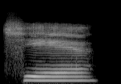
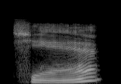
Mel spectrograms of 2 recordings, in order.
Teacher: so 千 is first tone, 千. But if you pronounce the second tone, 钱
